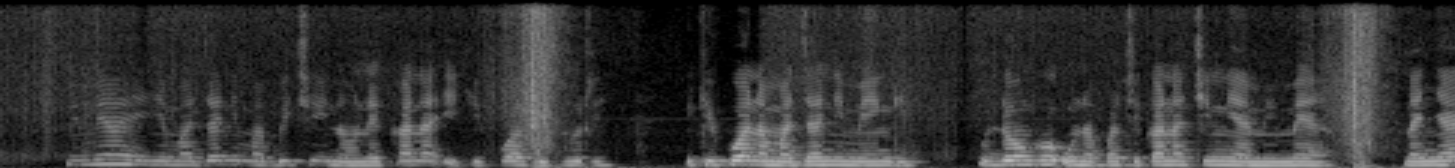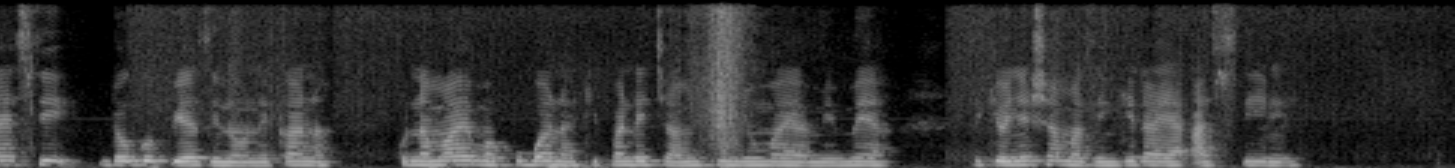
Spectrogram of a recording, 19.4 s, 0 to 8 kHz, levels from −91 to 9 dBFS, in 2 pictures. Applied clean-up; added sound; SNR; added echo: none; Insect; 16 dB; none.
